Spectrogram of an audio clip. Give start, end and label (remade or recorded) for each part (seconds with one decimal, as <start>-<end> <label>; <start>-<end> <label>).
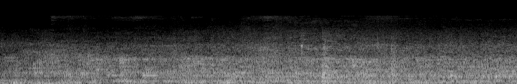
0.0-1.8 remade; 1.8-2.4 recorded; 2.4-2.9 remade; 2.9-3.6 recorded; 3.6-4.0 remade; 4.0-5.2 recorded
